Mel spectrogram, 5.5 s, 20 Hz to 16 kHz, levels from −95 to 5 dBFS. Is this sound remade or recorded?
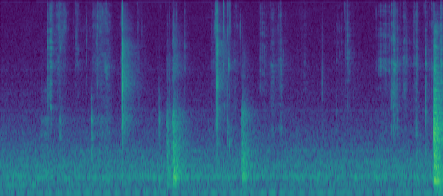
recorded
